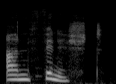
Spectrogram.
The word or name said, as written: unfinished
